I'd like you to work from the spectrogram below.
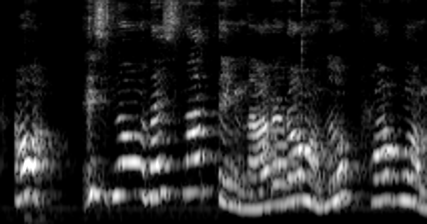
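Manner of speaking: high bright burst of reassurance; high-pitched, eager no-problems; excited. Real, not acted. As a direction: toss them out high and eager. Lively English equivalents.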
